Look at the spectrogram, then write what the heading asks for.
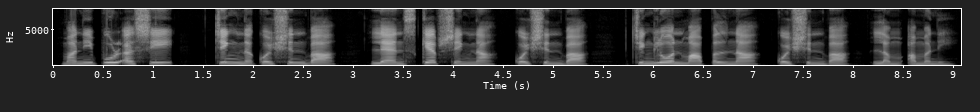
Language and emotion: Manipuri, neutral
